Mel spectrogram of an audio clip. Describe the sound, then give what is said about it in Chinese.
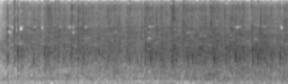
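Audience applause greets performers before a comic crosstalk act: dense, steady clapping from many hands, loud and continuous throughout, without speech over it. “感谢朋友们的掌声。”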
